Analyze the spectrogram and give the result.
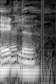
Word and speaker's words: Aigle: Naja, und dann kommt die Etappe am Sonntag äh, von, wie spricht man das, Angers nach Châtel? – Aigle. Aigle?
